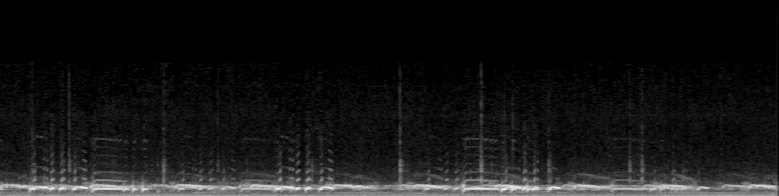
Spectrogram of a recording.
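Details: Continuous song of a Cemani perkutut, or zebra dove: dense, rolling cooing phrases of short repeated notes, barely pausing, over a quiet low hum.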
